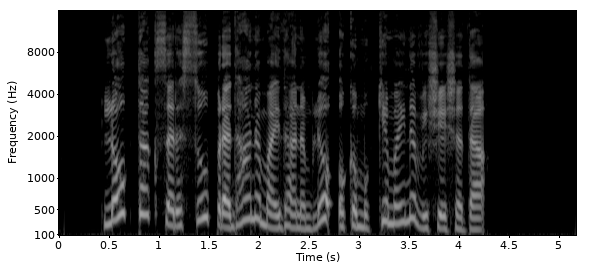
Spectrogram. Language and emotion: Telugu, neutral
